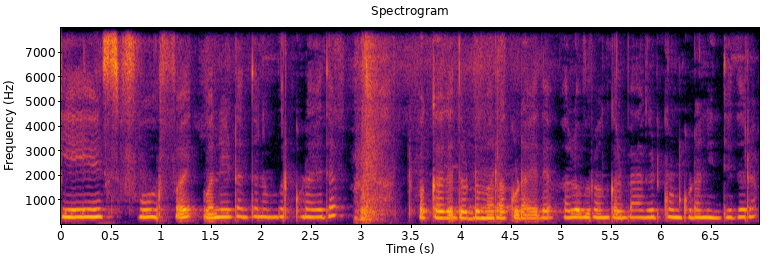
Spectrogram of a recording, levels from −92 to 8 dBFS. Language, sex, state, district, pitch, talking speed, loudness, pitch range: Kannada, female, Karnataka, Raichur, 295 Hz, 155 wpm, -16 LUFS, 280-305 Hz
